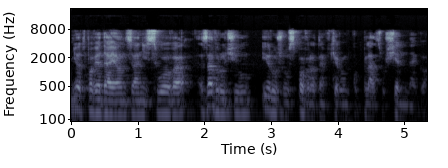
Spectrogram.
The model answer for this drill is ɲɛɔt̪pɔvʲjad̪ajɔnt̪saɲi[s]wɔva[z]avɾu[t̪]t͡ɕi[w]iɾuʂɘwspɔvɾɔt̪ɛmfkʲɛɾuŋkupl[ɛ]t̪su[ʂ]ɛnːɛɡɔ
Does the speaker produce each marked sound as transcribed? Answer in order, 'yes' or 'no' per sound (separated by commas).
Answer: yes, yes, no, yes, no, no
